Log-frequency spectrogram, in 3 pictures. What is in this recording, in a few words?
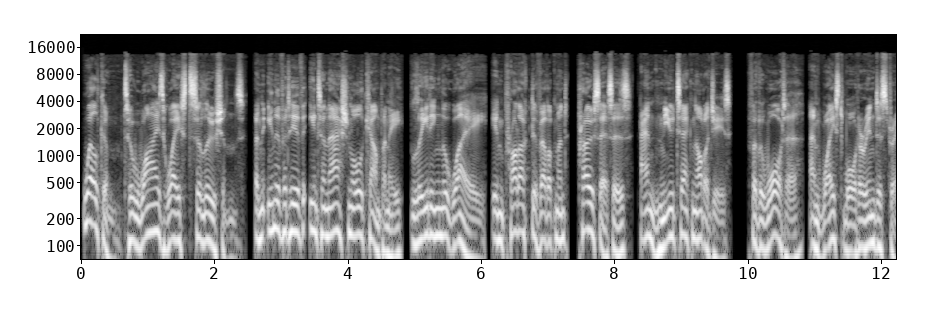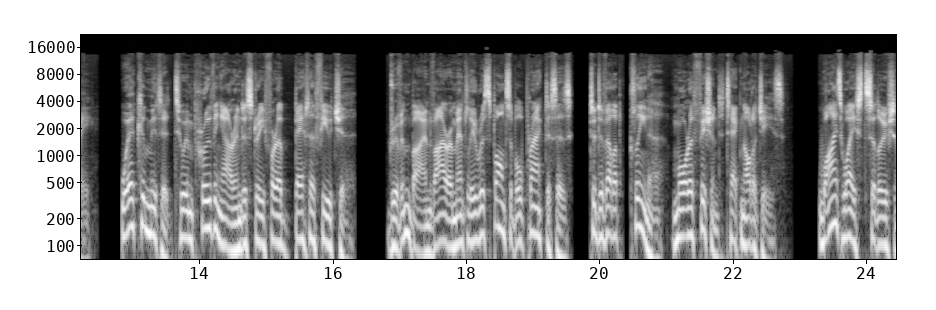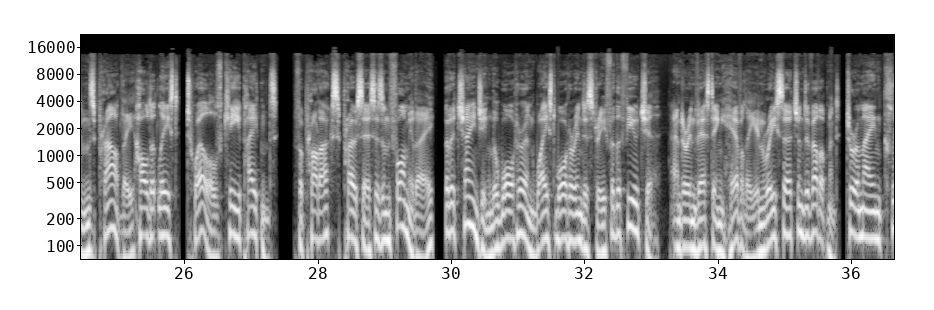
male talent corporate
